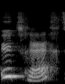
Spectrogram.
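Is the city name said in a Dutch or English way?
Dutch. The name is said with a native Dutch pronunciation.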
